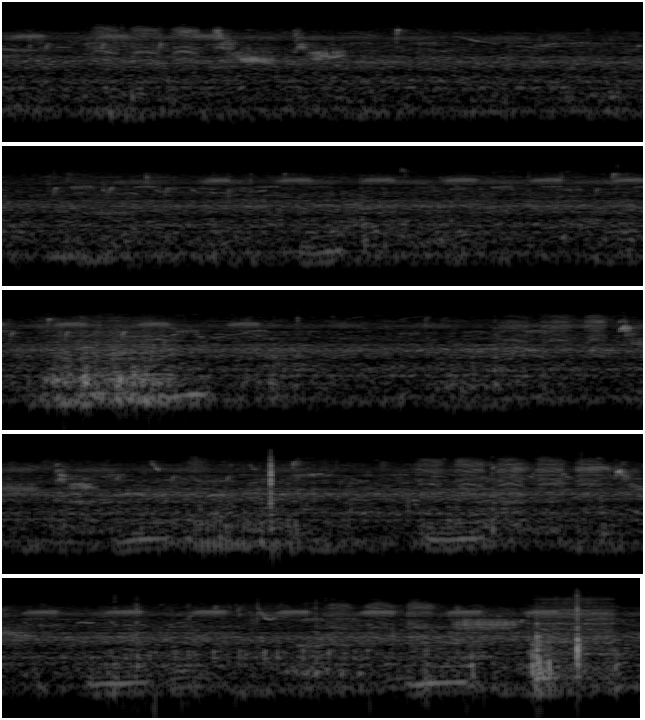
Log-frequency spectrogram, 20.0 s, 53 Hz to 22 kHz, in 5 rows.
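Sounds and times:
wild birds calling: 4.6 - 20.0.

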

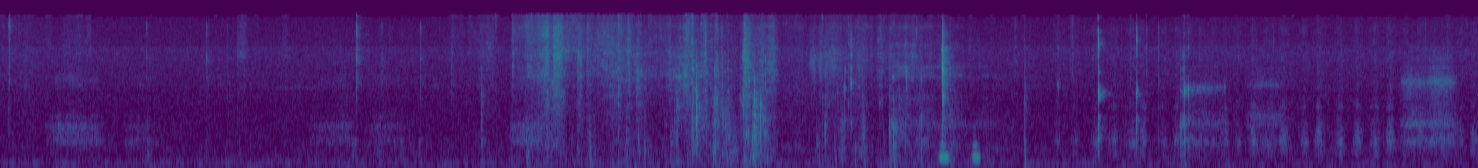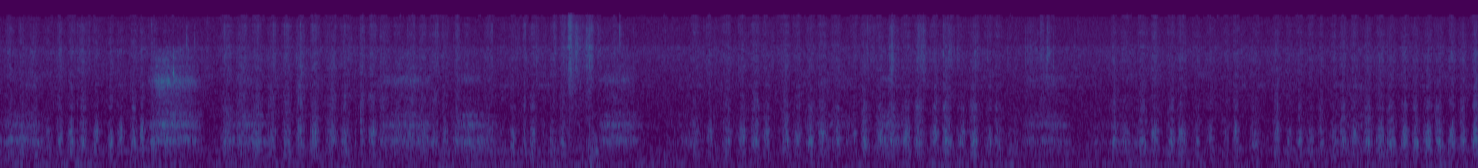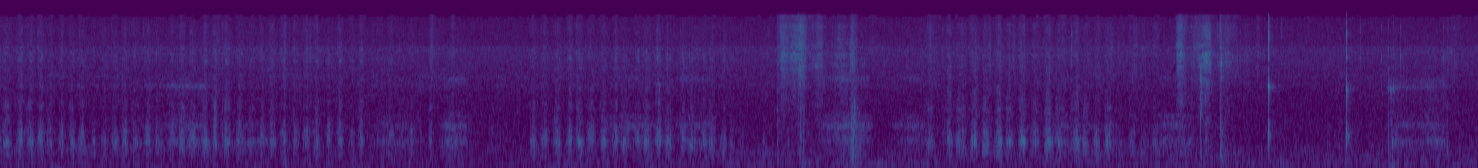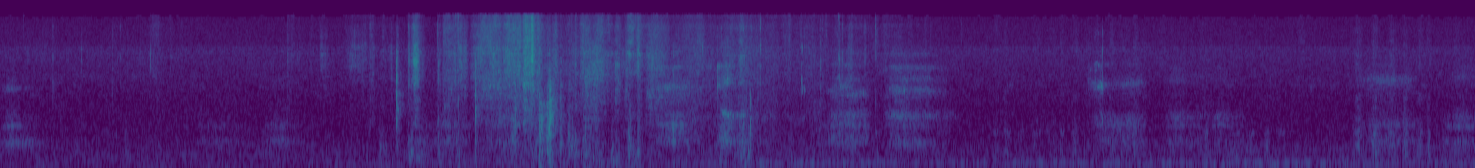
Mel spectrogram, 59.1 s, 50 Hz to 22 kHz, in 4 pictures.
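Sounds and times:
low steady hum: 0.0 - 59.0
pen scratching on paper: 14.6 - 16.3, 16.9 - 20.7, 21.7 - 25.0, 38.8 - 41.4.

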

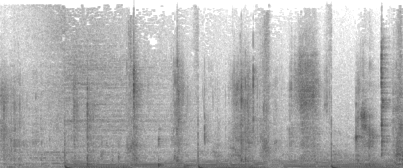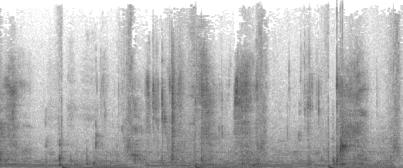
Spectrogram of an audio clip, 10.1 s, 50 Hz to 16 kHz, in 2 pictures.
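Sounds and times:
background music with sustained notes: 0.0 - 10.0.

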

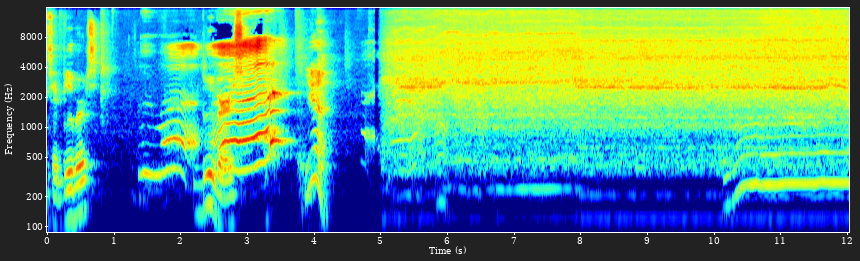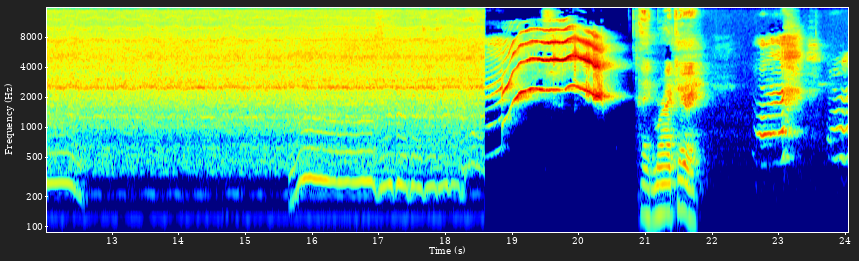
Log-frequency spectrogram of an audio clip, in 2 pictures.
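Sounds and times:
blender whirring: 4.9 - 19.1.

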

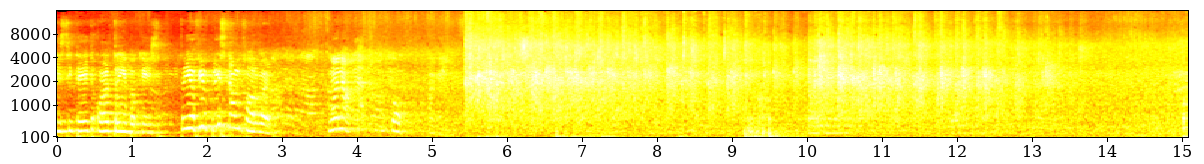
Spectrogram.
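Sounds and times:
audience applauding: 5.4 - 14.2.

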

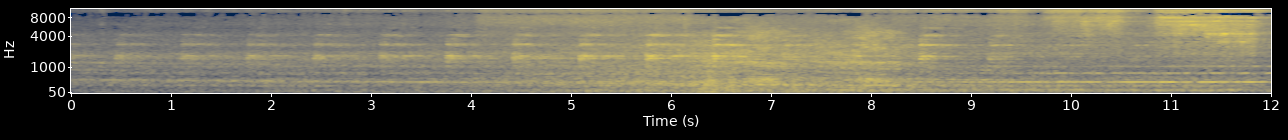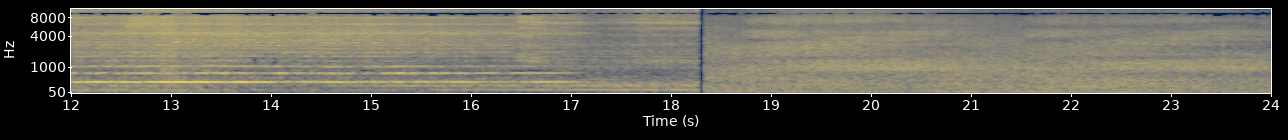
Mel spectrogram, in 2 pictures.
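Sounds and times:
locomotive bell ringing: 0.0 - 7.4
train passing: 0.0 - 24.0.

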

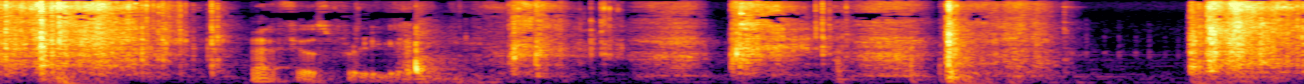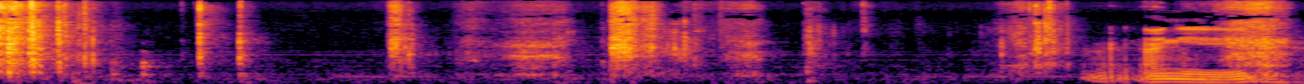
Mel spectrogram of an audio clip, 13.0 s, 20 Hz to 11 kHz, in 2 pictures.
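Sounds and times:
plastic bricks clattering in tub: 0.0 - 1.2, 5.9 - 7.1.

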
